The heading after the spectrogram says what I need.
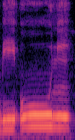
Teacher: اس پہ ہم نے 2 حرکت یعنی کہ 2 کاؤنٹس یا 1 الف کے برابر غنہ کرنا ہے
